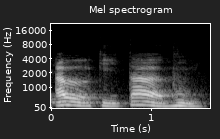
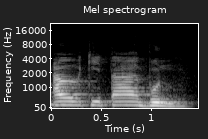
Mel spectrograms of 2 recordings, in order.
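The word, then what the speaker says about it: الكتاب: Bacanya jadi al-kitabu, bukan al-kitabun.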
